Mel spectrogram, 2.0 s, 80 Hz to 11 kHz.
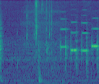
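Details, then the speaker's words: Homebrew vintage 7-tone CB roger beep, previously repaired faulty 4017-type chip, tested into radio: short stepped upper tones sounding thin and strange versus the crisp original; distorted because the decade counter was unpowered. "so let's try it to my radio so it does sound a bit strange not sure what's going on there"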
